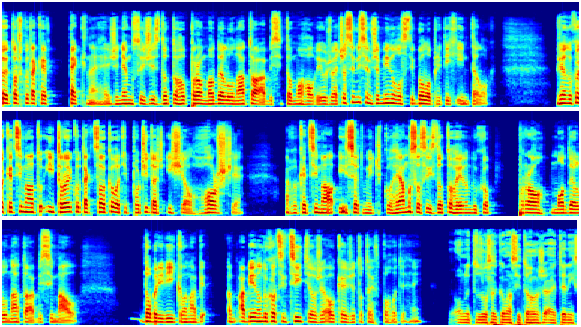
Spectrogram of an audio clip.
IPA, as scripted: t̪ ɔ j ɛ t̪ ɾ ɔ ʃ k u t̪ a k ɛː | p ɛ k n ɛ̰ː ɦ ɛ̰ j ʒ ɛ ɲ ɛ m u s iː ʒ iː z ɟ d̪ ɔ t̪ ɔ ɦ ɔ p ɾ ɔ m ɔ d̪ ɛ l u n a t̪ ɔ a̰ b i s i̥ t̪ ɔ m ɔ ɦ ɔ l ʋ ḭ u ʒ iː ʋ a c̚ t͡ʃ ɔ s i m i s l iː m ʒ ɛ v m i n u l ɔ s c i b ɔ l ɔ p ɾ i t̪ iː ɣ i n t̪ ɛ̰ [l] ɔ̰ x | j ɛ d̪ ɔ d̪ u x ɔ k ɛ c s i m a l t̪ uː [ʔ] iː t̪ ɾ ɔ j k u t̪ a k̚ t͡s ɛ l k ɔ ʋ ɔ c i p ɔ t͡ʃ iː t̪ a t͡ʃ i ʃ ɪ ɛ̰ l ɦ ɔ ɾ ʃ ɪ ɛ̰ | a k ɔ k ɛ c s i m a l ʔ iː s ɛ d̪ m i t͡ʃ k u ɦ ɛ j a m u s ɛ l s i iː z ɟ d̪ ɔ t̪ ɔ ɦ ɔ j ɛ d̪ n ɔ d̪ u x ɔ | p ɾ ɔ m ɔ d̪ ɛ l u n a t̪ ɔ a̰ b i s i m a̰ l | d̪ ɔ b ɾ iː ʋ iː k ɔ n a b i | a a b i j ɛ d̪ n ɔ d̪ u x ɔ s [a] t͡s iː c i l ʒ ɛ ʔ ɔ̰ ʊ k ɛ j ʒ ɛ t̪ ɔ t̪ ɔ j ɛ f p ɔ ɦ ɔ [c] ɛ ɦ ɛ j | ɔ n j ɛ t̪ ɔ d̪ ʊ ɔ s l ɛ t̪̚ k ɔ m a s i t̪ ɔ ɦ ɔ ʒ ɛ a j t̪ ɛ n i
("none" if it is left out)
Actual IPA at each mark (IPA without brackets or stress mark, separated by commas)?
l, ʔ, i, ɟ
